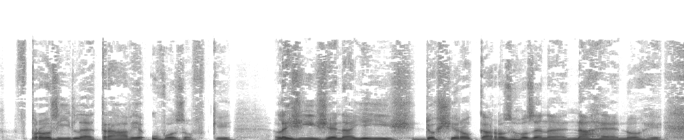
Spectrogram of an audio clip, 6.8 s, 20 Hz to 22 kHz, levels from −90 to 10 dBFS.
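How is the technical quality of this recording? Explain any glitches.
The technical quality of the recording is sound, with no glitches to explain.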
